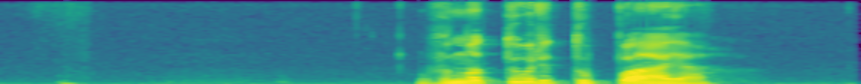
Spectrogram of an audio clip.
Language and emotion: Russian, angry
